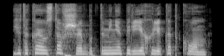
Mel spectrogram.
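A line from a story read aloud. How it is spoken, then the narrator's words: Groaned. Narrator (Russian): простонала я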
